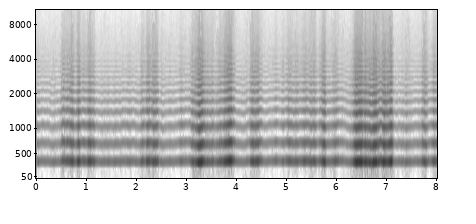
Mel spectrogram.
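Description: A mosquito drones in a continuous high-pitched whine, rich in overtones and holding nearly one pitch throughout. The buzz wavers gently in loudness, growing stronger and softer as the insect moves nearer and farther.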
